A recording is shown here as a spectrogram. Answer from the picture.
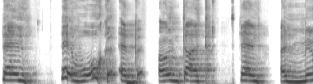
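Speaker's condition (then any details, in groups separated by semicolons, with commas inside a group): Ataxic cerebral palsy; affects talking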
